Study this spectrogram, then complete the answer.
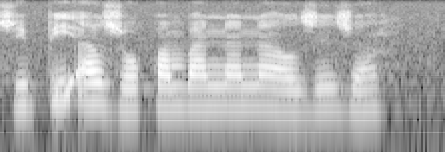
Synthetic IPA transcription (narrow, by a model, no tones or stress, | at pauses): z̥ʷipʼiʔazʷɔɸambananaɔzʷɛzʷa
